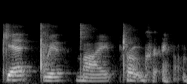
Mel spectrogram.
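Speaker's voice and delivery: slowly stretched-out words.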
